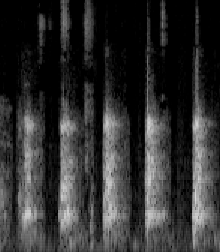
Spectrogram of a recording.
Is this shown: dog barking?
yes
